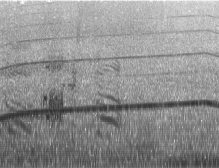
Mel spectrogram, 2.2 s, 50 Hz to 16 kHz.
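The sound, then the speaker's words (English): A police car siren wails steadily during a pursuit westbound on Del Perro Boulevard at 80, its rising tone sliding upward over a constant rumble of engine and road noise, loud throughout. “Get my siren going.”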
